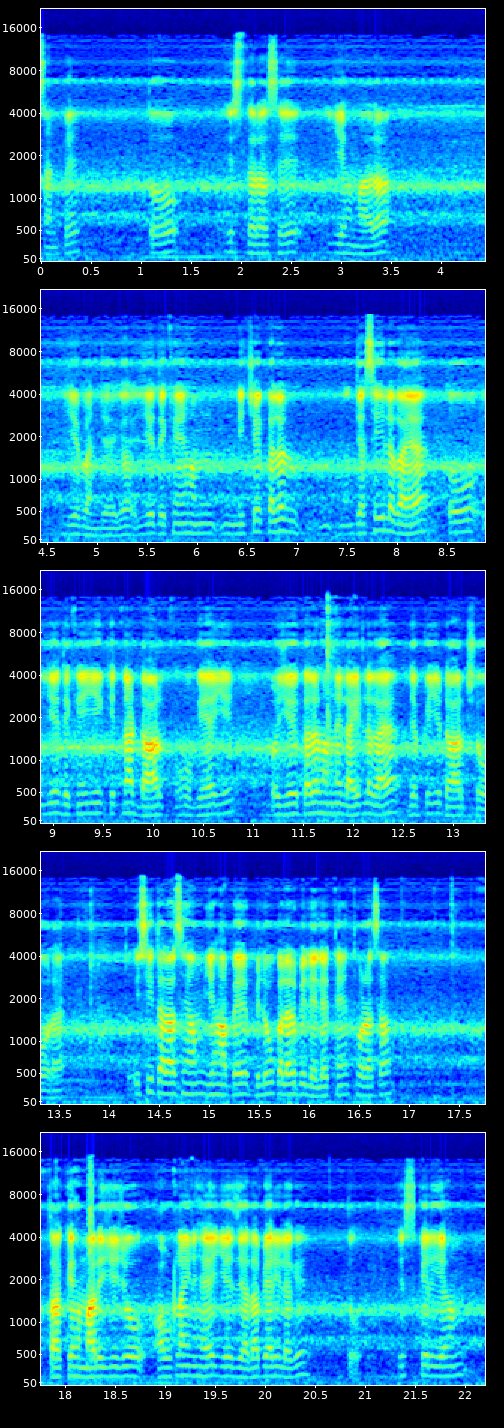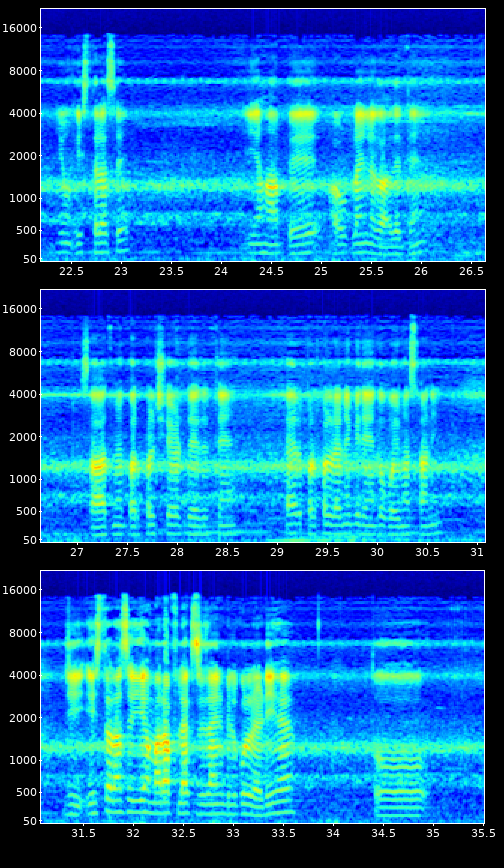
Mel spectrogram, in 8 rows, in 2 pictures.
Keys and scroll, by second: 1.8 ctrl+t, 18.3 ctrl+shift+n, 20.6 ctrl+t.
